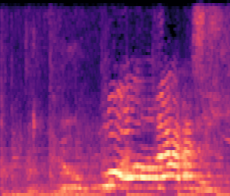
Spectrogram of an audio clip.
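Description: A young girl's excited high-pitched vocalising, swooping up and down in pitch, over background music with a steady low beat.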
